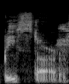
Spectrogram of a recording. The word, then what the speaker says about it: Beastars: Yeah, like Beast. – Oh, Beastars. – Stars.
